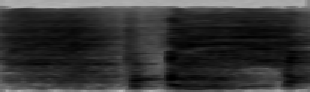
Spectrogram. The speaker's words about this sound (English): I apologize for the cough. I will try to use the mute button when I do that if it's going to be too annoying.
